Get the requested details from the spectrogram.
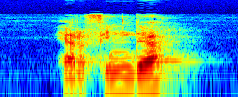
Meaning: inventor (male or of unspecified gender)
- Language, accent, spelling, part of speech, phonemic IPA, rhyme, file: German, Austria, Erfinder, noun, /ɛɐ̯ˈfɪndɐ/, -ɪndɐ, De-at-Erfinder.ogg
